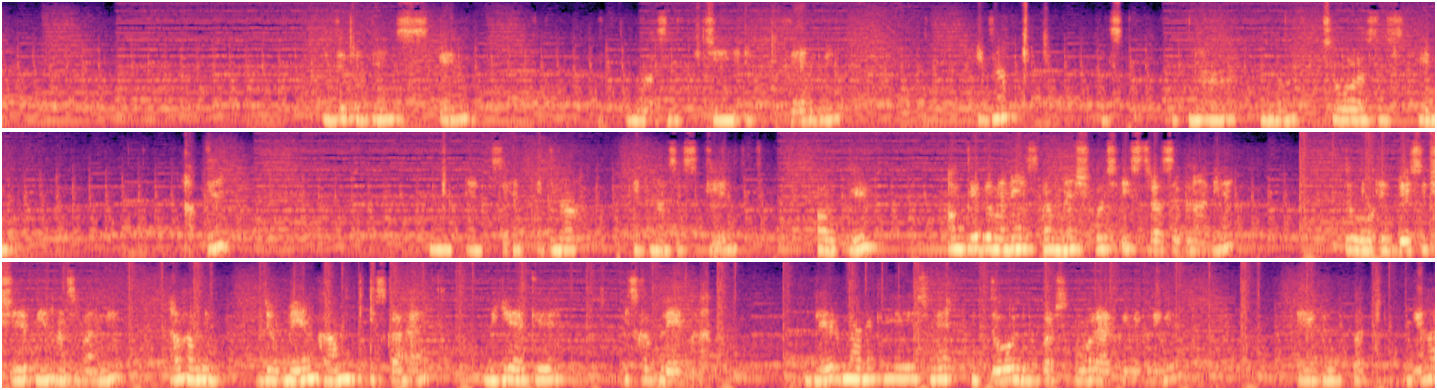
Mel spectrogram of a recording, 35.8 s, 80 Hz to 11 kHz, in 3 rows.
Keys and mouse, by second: 3.0 s, 5.8 g, 8.5 e, 11.4 s, 14.2 e, 17.0 s, 19.4 KP_Multiply, 20.7-23.4 typing, 24.4-25.2 ctrl+KP_8, 25.5-26.2 KP_Subtract, 26.9-27.5 KP_Add, 28.4 ctrl+KP_8, 28.9 KP_8, 29.7 Tab, 33.2 ctrl+r.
